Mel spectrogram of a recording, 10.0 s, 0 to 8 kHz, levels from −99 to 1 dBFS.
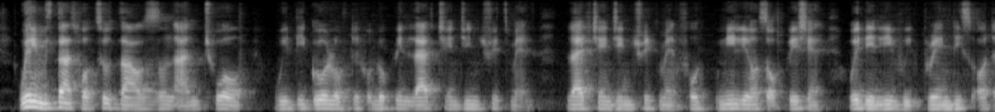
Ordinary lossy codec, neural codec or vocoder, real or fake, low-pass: none; codec, 16 kHz, 0.8 kbps, ZipCodec; fake; none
